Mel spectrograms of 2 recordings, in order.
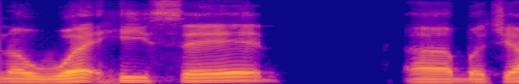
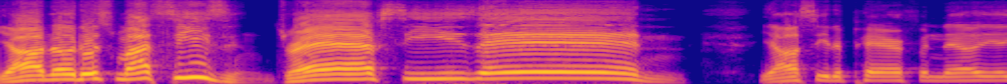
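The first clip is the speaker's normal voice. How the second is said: jovial, joyful, loud, sing-song, "season" stretched out; 8 semitones higher, 8 dB louder than usual. Host opening the show's football segment during draft season, in a jovial, joyful voice. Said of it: "you hear the jovialness in my voice".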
